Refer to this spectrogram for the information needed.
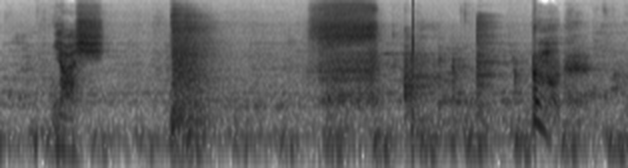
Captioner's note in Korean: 콧방귀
